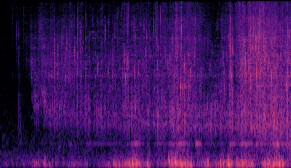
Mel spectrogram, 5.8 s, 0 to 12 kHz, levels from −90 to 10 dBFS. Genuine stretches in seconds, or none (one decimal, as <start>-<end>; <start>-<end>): 1.4-3.3; 4.2-5.8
